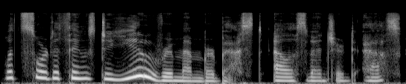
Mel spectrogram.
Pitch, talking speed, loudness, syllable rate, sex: 215 Hz, 175 wpm, -16 LUFS, 4.6 syllables/s, female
